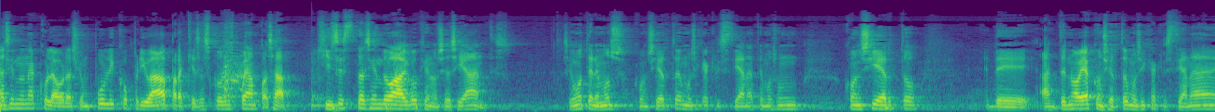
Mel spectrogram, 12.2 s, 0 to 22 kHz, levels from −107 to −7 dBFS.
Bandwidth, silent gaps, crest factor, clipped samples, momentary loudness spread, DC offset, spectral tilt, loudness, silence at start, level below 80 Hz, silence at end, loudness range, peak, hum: 13.5 kHz; none; 24 dB; under 0.1%; 12 LU; under 0.1%; -4.5 dB/octave; -25 LUFS; 0 s; -66 dBFS; 0 s; 6 LU; -2 dBFS; none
